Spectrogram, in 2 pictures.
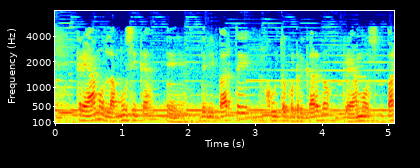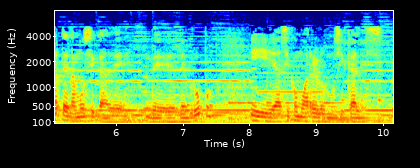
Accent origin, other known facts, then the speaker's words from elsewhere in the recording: Guatemala; lo que es la marimba guatemalteca, un instrumento nacional de nuestro país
